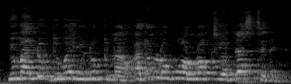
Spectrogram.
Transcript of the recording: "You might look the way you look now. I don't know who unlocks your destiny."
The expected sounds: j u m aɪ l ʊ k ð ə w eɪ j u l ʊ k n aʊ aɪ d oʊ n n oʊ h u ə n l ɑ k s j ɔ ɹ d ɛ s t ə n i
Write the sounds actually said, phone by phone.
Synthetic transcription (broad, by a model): j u m aɪ l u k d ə w eɪ j u l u k n aʊ aɪ d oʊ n n oʊ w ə l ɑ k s j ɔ d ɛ s t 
